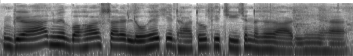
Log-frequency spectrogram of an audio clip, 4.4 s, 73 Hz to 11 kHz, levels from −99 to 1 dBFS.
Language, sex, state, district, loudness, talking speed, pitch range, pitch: Hindi, male, Jharkhand, Garhwa, -14 LUFS, 175 wpm, 135-175 Hz, 160 Hz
